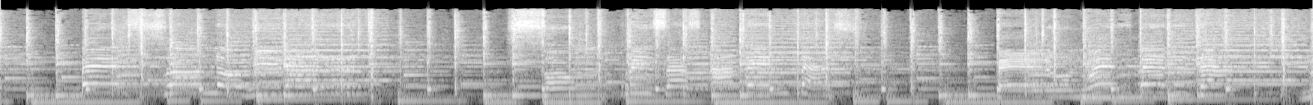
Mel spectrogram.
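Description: Salsa music: a recorded salsa band playing, with a bass line in short repeated phrases under percussion and melodic lines that slide in pitch.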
